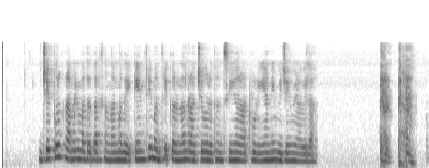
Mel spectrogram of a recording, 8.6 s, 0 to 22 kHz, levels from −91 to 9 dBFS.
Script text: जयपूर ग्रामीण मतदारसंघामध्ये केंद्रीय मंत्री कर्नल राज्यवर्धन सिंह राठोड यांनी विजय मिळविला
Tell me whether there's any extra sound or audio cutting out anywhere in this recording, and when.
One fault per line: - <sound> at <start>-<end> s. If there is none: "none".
- cough at 7.6-8.4 s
